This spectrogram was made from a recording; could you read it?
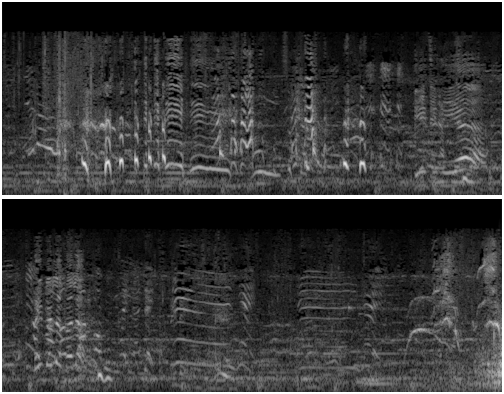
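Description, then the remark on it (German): Tourists and their children shout, squeal, laugh and chatter excitedly outdoors, their high-pitched voices overlapping almost nonstop, with faint sloshing of water as they splash in a river underneath, heard in a video played on a smartphone. “Auf dem Video zu sehen sind Touristen, die mit ihren Kindern im Fluss planschen und lachen.”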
